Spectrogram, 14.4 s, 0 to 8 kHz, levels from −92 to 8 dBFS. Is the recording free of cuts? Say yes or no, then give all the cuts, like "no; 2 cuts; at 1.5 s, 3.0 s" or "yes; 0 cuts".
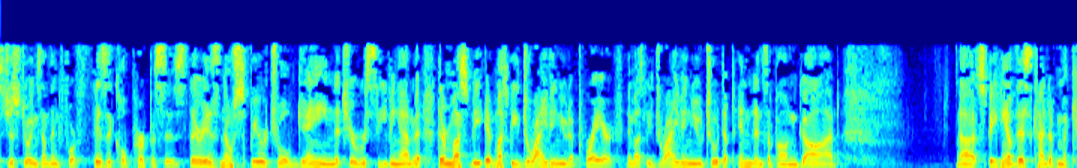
no; 1 cut; at 12.6 s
